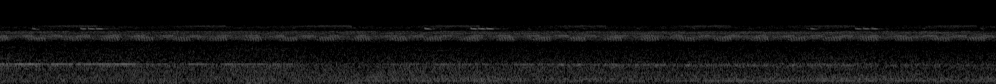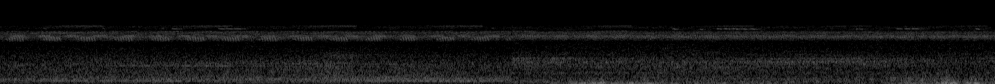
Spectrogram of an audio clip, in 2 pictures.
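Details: Autumn night insects in the forest at Tsukimi no Mori, Minami-Nō, Kaizu, Gifu, Japan, beside a lookout 180 m above the lit Nōbi Plain. Steady, finely pulsed high trills in two layered bands run unbroken throughout over a faint low hum.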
